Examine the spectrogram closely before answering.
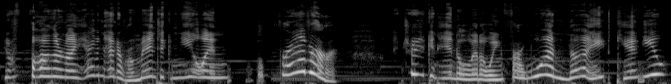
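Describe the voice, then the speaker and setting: A chirpy mother pegasus speaks far up in pitch. She gushes and pleads in a slightly flustered, animated storybook manner. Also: brisk, faint music behind. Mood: pleading. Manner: pleading, gushing.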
